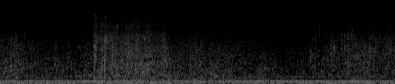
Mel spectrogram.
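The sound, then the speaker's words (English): Waves lap and wash steadily against the painted wooden sides of a fishing boat rocking gently under moonlight, a continuous splashing with a low rumble beneath and light wind, and no voices. “I didn't mean for it to happen, but there under the moonlight, lulled by the gentle rocking of the waves, the lapping sounds of their breaking against the painted wooden sides of the boat, I must have fallen asleep.”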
